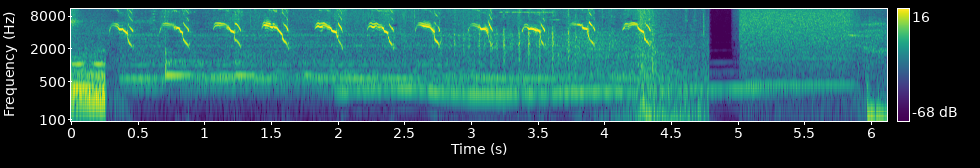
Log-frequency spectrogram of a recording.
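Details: Chicks peep at night in a steady run of high, sharply falling notes, about two or three per second, over a low droning musical tone; such night peeping is locally believed to be an omen.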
